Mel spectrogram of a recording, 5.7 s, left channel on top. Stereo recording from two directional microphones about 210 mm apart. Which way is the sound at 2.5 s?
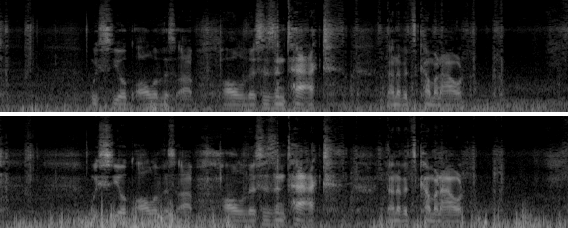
25° left (ahead or behind).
